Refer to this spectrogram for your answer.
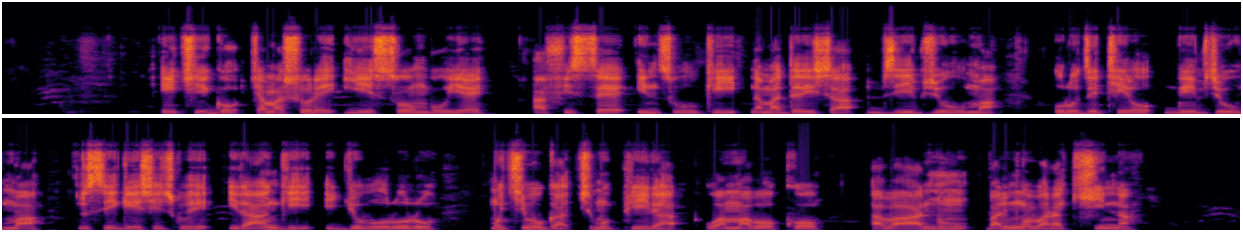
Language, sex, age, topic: Rundi, female, 25-35, education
